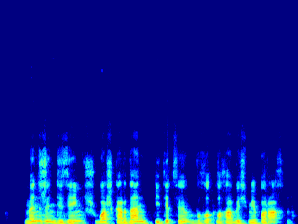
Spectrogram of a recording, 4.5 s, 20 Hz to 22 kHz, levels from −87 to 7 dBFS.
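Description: At 2.52 s the speech is broken by a brief glitch, the sign of damaged data in a compressed stream. A corrupted stretch of the encoded file made the decoder misread a frame and lose sync, causing a brief disruption before it locked onto the next valid frame.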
